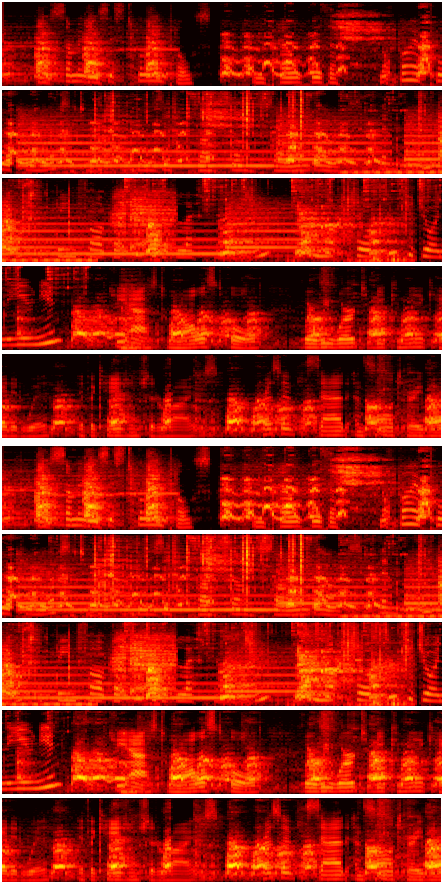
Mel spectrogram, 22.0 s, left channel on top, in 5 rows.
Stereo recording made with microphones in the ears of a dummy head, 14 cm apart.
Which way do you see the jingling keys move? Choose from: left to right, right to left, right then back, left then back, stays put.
right to left.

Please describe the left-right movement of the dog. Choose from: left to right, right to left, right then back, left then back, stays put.
left then back.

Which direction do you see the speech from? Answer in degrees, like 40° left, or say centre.
50° right.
